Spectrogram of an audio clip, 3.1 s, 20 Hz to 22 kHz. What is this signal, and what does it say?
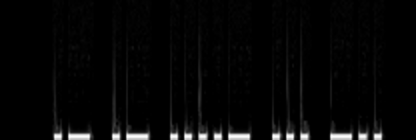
Morse code, heard as a keyed tone, about 22 wpm, 700 Hz. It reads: AA4SD
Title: USA Call Signs - 5 Characters - 2x Character Spacing - 22wpm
